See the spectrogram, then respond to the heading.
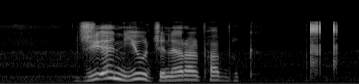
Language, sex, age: Xhosa, female, 32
